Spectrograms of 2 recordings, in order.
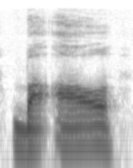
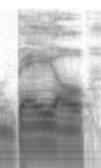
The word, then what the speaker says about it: Baal: If you were to stay with Baal, and you're going to hear that name Baal pronounced one way or Bale another way, they're talking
